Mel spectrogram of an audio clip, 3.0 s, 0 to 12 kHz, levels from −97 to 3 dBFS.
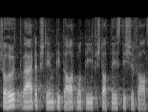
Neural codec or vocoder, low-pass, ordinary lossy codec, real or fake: none; 7.2 kHz; AAC, 48 kbps; real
